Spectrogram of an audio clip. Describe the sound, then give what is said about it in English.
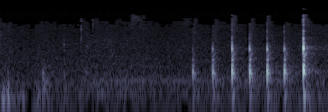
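A quick series of about seven firm knocks on a door, evenly spaced and growing slightly louder, after a short quiet pause with no voices. “Jesus is standing, tapping on the door of your heart.”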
